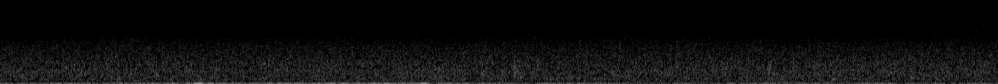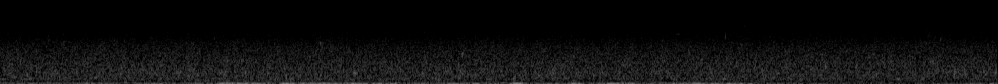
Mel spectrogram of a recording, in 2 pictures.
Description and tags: The Vale Burn - Barrmill - North Ayrshire
recording of the small Vale Burn (burn is scots for stream, brook ect) that runs by the North Ayrshire, village of Barrmill. Recorded using zoom h4n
